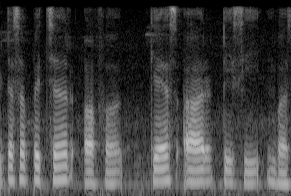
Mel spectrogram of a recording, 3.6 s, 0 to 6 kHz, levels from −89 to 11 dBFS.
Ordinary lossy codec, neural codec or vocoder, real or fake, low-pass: MP3, 48 kbps; none; real; 5.4 kHz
